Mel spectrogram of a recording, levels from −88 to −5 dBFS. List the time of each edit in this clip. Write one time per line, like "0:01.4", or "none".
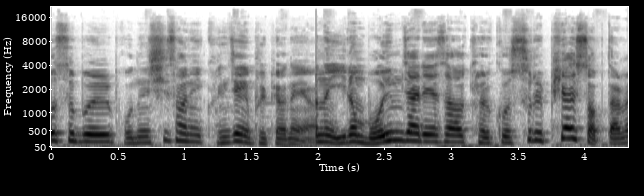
0:02.0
